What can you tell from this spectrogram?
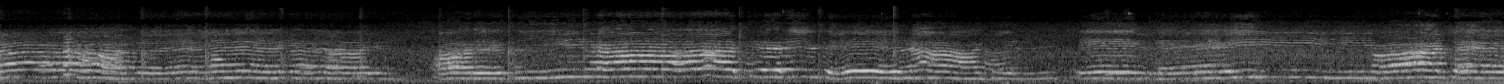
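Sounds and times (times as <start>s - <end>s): high voice singing slow melody: 0.0s - 15.0s.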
